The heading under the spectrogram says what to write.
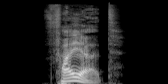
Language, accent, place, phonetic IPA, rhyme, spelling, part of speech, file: German, Germany, Berlin, [ˈfaɪ̯ɐt], -aɪ̯ɐt, feiert, verb, De-feiert.ogg
- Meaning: inflection of feiern: 1. third-person singular present 2. second-person plural present 3. plural imperative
